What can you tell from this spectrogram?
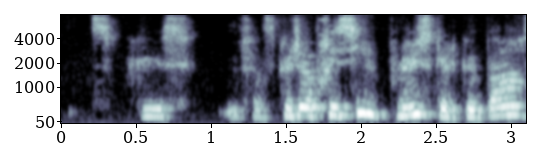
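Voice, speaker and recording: This somewhat breathy voice has a dark, mellow tone and moves at a fairly slow pace with ordinary pitch variation. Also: woman. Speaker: interviewer and coach. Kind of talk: interview, casual and warm. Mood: warm, admiring. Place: home room. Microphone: video call.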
